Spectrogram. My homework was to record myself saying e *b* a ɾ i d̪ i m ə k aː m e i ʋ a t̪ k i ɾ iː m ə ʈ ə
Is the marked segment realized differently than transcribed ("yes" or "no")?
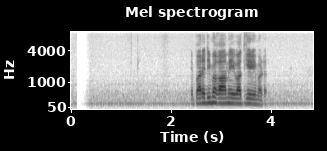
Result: yes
